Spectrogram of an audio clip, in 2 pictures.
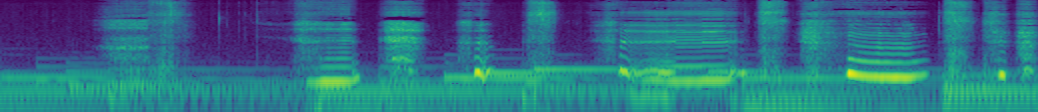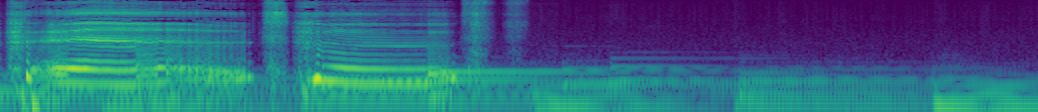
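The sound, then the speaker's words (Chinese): A child crying loudly in a string of wailing sobs and drawn-out cries whose pitch wavers up and down over sustained low tones, which continue alone after the crying stops. “但他仍然不懂该怎么应付，于是又大哭了起来。”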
